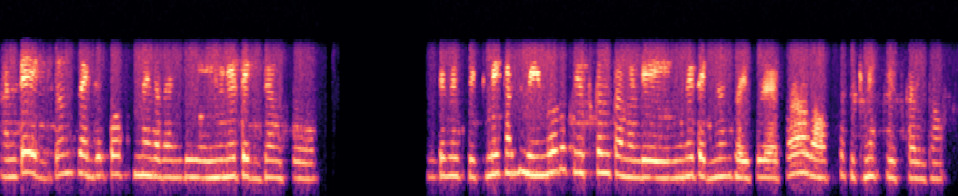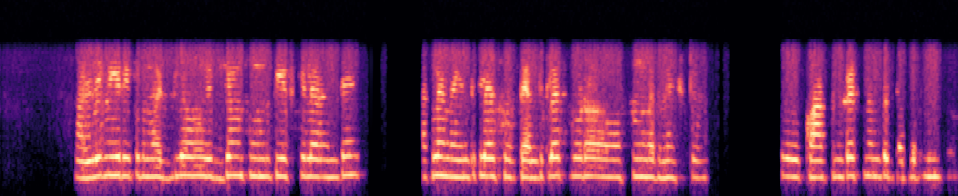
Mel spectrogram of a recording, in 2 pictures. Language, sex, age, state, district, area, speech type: Telugu, female, 30-45, Andhra Pradesh, Vizianagaram, rural, conversation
